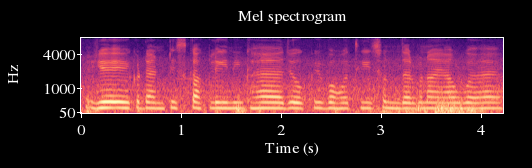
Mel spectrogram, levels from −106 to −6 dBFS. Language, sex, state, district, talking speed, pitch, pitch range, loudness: Hindi, female, Punjab, Pathankot, 200 wpm, 225 Hz, 215-230 Hz, -15 LUFS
